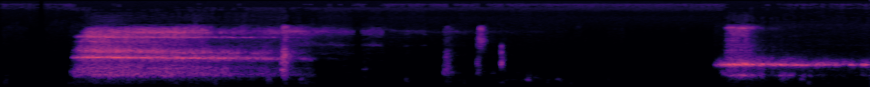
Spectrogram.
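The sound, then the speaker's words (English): Breath pushed out through slightly pursed lips in a guided breathing exercise: two airy exhalations carrying a soft whistling tone, the first about a second and a half long, then a pause with a few faint clicks before the second begins. “I'll get you to breathe out through your mouth using slightly pursed lips. So it makes a little sound like this.”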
